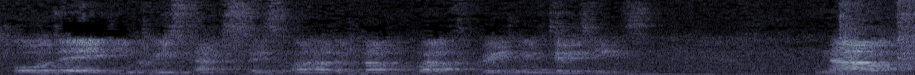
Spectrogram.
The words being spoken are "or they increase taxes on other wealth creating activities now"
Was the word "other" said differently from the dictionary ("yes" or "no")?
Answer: yes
